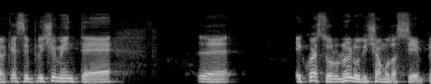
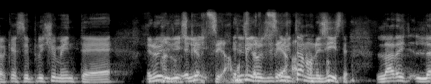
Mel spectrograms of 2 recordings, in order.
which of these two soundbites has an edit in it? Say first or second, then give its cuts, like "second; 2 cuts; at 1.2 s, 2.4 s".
second; 2 cuts; at 1.3 s, 2.4 s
